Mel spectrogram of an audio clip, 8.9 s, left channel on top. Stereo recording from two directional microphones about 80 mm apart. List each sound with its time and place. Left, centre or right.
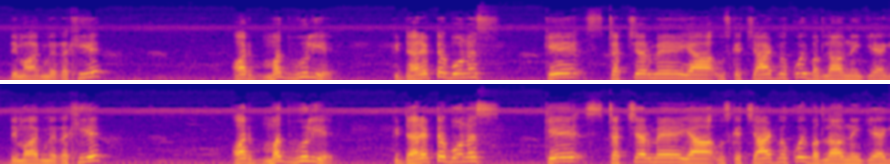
0.1 s speech: right
2.6 s speech: right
